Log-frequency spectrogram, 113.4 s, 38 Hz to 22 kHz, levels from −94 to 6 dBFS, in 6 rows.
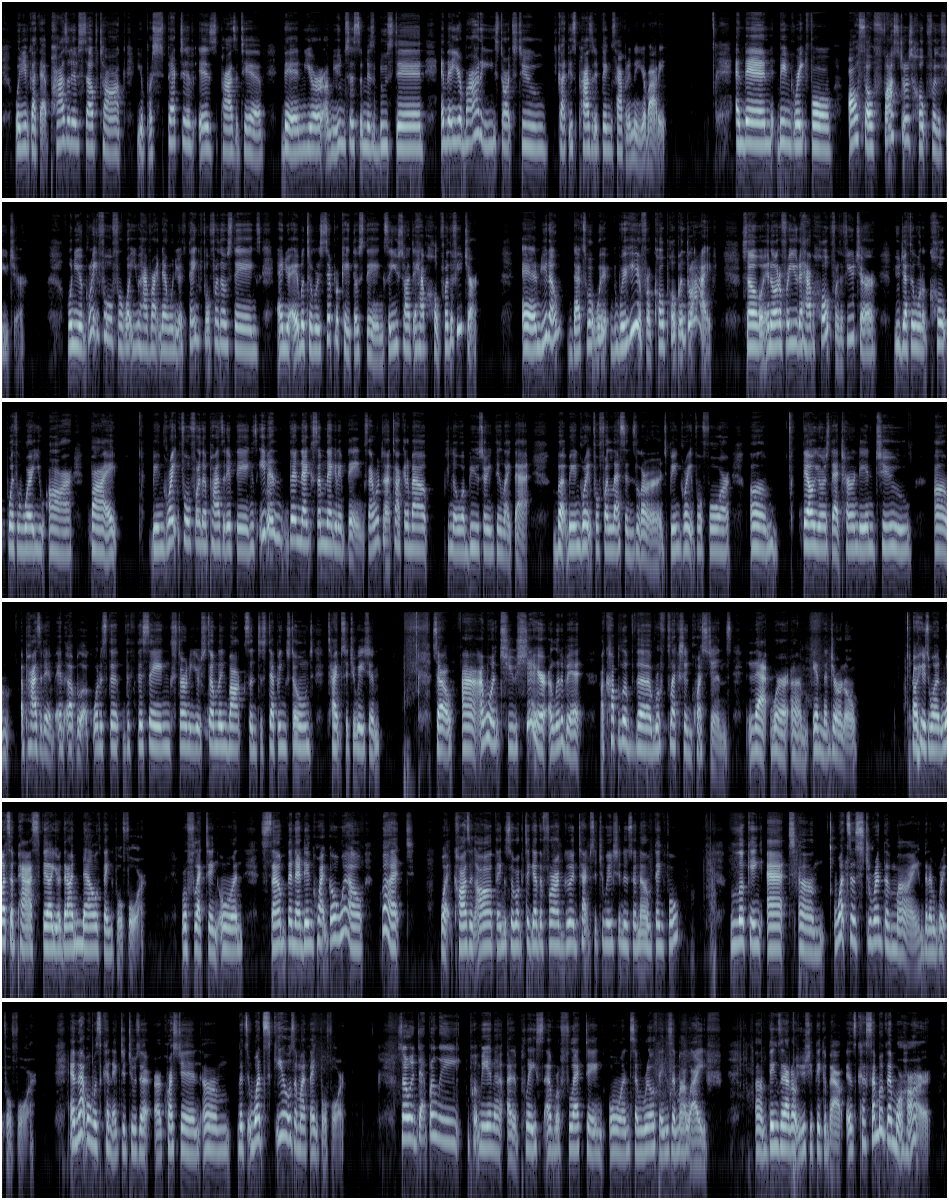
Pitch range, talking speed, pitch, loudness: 185-215 Hz, 150 wpm, 195 Hz, -26 LUFS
